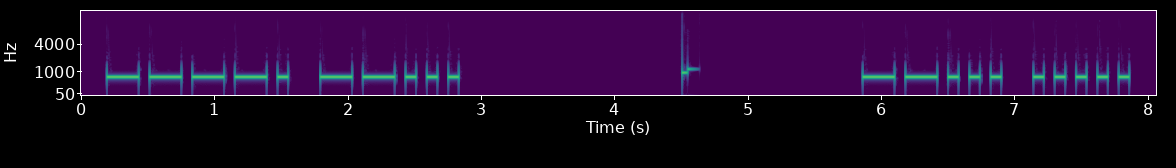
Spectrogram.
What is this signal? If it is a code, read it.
Morse code, heard as a keyed tone, about 15 wpm, 700 Hz. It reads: 9 7 7 5
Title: Numbers - 2-Digit 15wpm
